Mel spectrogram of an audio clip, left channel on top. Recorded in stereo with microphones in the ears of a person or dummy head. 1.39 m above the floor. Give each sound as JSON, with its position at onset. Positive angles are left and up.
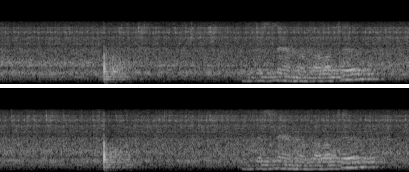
{"t": 1.0, "sound": "a thud", "side_deg": -35, "distance_m": 4.5}
{"t": 2.4, "sound": "a woman speaking", "side_deg": 5, "distance_m": 7.5}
